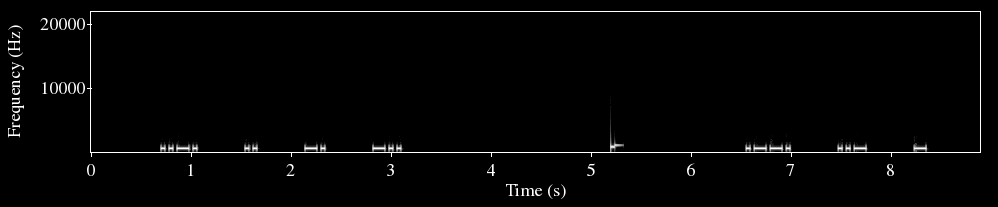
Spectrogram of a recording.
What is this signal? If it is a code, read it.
Morse code, heard as a keyed tone, about 30 wpm, spaced as for 14 wpm, 700 Hz. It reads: FIND PUT
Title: 4x Character Spacing - Top 500 Words - 30wpm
